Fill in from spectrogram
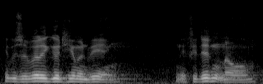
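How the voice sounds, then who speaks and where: A man giving a heartfelt spoken tribute at a ceremony, hesitant at times with small pauses. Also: medium pitch, steady tone, gravelly, warm tone.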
